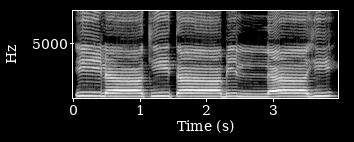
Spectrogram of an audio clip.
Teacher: اللہ کا نام جو ہے باریک پڑھا جائے گا، کیونکہ اللہ کے نام سے پہلے زیر ہے۔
